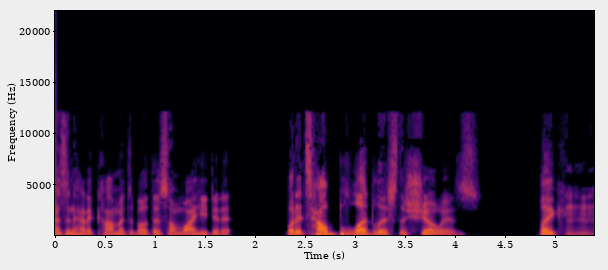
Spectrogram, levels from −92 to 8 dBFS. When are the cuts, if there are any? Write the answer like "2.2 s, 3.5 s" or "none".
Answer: none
